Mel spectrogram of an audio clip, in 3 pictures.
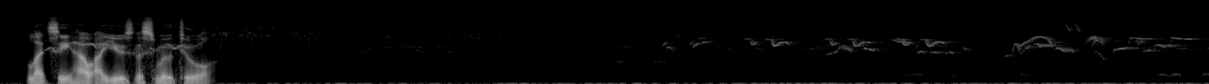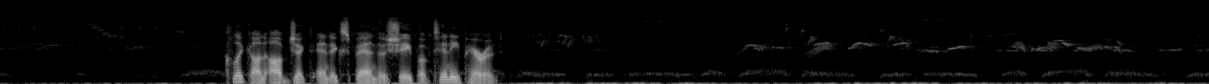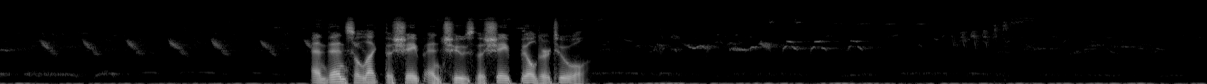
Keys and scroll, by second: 2.1 v, 10.5 ctrl+z, 15.5 Return, 33.9 v.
